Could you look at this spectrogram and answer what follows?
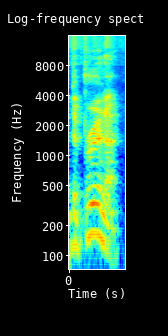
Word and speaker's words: De Bruyne: Kevin de Bruyne er I'm pretty sure is not de Bruyne er but everybody says de Bruyne her is actually Kevin de Bruna Dube lunar I thought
